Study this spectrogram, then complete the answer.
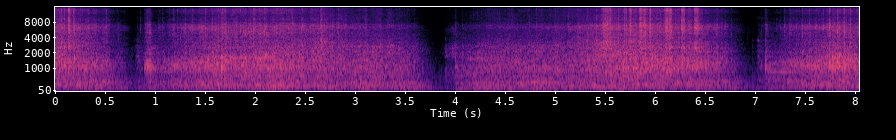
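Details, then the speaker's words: Marx 400 toy train bought used and filthy, likely stored for decades in a damp basement, on first test run. High, raspy whirring with brief cutouts; dry wheel bearings and gearing need cleaning and lubrication. "you can hear how dry it is so let's put one more drop of oil on the gearing there we go try this one more time"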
